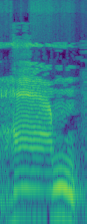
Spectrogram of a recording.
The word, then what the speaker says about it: ham: Então, com E exagerado, temos então ham. Fecha bem esse M no final também, ham. Não é igual ao português, faria ham, esse M iria embora, ok? Nós queremos parar, M's, L's, N's, igual o gaúcho fala, né? O normal a gente no Brasil diria go e o L iria embora. Mas nós queremos igual o gaúcho para o inglês, goal, para nesse L, ham, para nesse M, ok?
